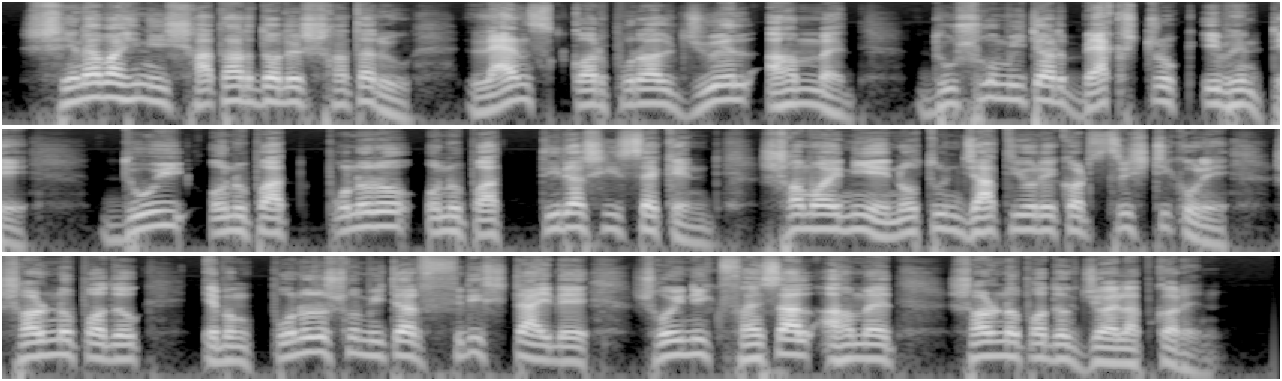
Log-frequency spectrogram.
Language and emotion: Bengali, neutral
